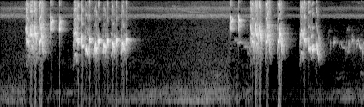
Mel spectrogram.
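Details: Orange-headed thrush singing in close, dense bursts meant to stimulate other birds to sing: two loud clusters of high chattering, scratchy notes, a pause, then two more busy bursts and a thin whistle; constant high electronic hum behind.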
